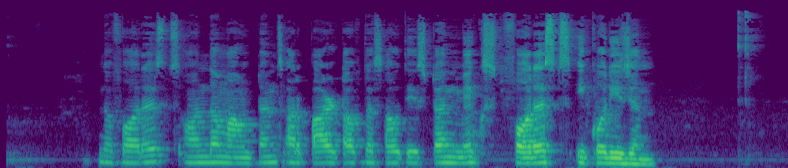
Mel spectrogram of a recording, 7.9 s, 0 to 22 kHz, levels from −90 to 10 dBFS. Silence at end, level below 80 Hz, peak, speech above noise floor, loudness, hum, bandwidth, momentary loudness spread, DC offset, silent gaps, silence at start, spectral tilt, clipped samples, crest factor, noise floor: 0.4 s; -56 dBFS; -2 dBFS; 41 dB; -21 LUFS; none; 16 kHz; 16 LU; under 0.1%; none; 1 s; -5 dB/octave; under 0.1%; 20 dB; -62 dBFS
